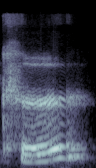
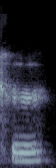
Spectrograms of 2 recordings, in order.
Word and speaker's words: Køge: It's actually like pronounced HB Køge. Like, Oh. so if you were to spell it in like English, it'd be like Ker kind of. Because like they don't pronounce the G really, and then the O sound is like a sound, so it's like HB Køge.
